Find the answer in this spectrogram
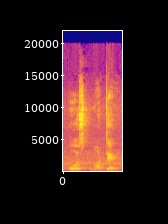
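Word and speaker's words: post mortem: टी ई M pronunciation is also the same पोस्ट मर्टन इट इज a Latin word it means examination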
